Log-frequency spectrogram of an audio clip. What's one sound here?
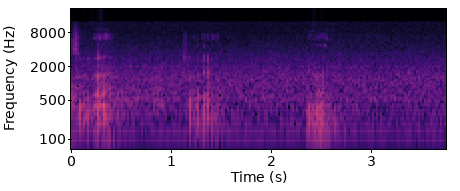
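A man speaks into a microphone in short bursts.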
